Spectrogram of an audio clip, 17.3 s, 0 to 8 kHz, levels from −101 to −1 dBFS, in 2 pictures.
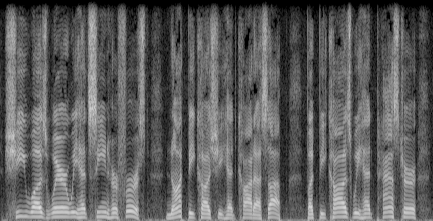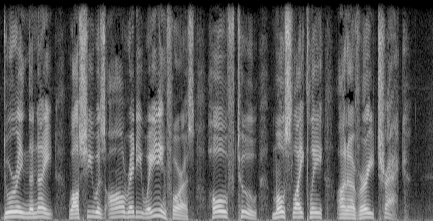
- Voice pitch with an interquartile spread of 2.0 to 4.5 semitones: Yes, average, 3.6 semitones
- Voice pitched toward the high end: No, medium, 155 Hz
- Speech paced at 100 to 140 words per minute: Yes, slow, 135 wpm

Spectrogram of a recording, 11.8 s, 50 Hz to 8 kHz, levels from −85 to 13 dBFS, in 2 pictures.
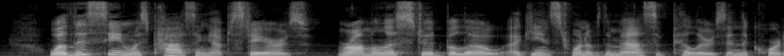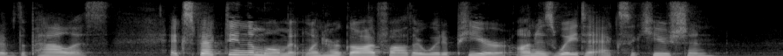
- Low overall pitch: No, high, 195 Hz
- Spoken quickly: No, average, 175 wpm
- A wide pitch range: No, average, 3.1 semitones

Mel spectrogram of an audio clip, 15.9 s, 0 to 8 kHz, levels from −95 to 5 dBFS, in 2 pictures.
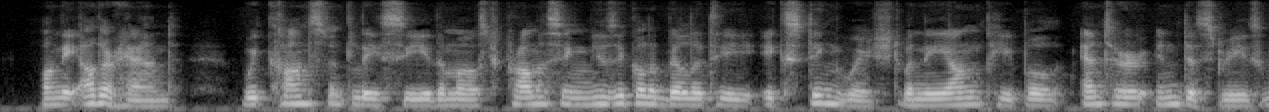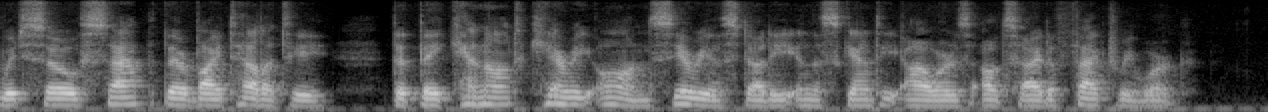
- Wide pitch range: No, average, 2.9 semitones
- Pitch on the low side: Yes, low, 125 Hz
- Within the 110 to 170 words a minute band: Yes, average, 150 wpm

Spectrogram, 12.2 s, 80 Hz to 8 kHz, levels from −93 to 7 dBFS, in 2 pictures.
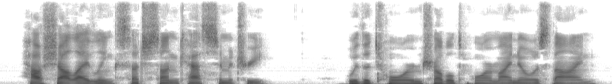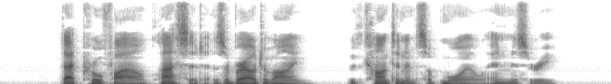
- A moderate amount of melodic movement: No, narrow, 1.7 semitones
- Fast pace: No, average, 145 wpm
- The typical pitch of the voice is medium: No, low, 110 Hz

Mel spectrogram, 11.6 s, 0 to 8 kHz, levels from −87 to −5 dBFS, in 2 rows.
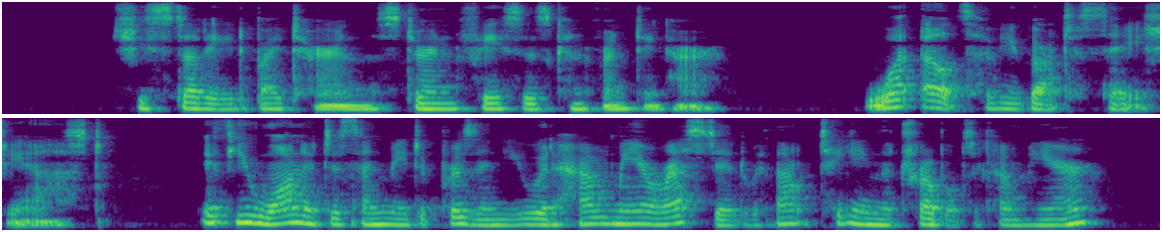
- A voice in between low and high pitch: Yes, medium, 150 Hz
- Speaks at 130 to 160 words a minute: No, average, 195 wpm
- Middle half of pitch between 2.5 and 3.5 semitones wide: Yes, average, 3.1 semitones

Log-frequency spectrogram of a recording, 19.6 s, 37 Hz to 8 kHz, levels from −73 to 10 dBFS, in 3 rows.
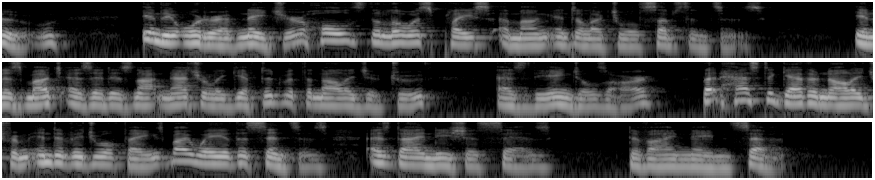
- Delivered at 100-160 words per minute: Yes, average, 145 wpm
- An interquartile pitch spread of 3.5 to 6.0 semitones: Yes, average, 4.1 semitones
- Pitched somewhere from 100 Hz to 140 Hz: Yes, low, 135 Hz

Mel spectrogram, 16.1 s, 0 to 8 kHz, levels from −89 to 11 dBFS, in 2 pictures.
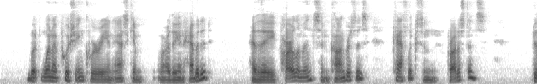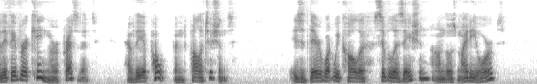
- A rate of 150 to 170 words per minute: Yes, average, 165 wpm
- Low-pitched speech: Yes, low, 110 Hz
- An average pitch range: No, wide, 7.2 semitones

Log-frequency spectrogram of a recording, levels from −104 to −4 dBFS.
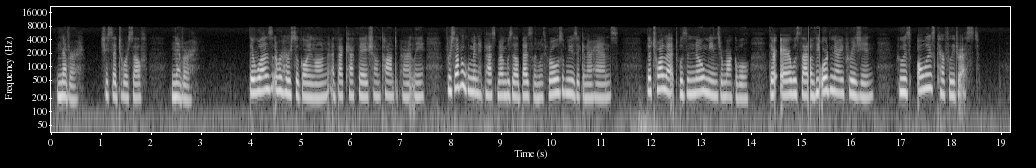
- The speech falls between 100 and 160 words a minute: No, average, 170 wpm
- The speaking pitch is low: No, high, 235 Hz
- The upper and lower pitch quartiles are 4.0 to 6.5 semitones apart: No, average, 3.5 semitones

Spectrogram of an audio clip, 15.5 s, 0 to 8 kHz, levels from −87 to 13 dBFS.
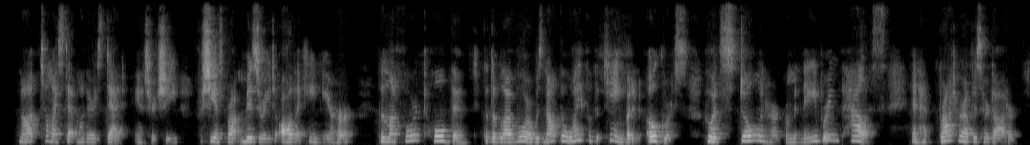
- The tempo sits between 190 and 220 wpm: Yes, average, 200 wpm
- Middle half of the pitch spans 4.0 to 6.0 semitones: No, average, 3.3 semitones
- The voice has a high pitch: Yes, high, 220 Hz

